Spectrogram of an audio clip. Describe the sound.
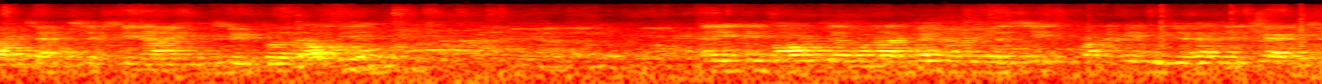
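A boarding announcement for a flight to Philadelphia plays over an airport loudspeaker, one voice speaking steadily and echoing at moderate volume for several seconds.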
